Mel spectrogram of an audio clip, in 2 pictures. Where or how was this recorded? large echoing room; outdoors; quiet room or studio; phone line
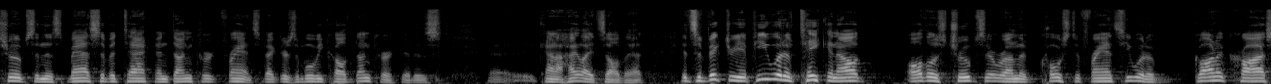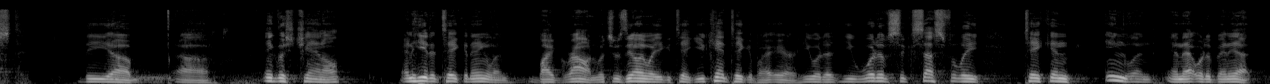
large echoing room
